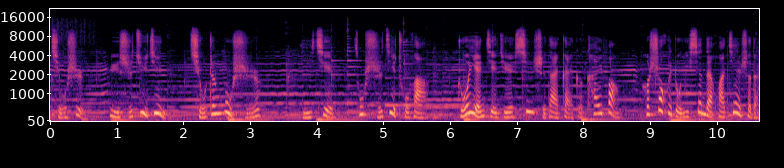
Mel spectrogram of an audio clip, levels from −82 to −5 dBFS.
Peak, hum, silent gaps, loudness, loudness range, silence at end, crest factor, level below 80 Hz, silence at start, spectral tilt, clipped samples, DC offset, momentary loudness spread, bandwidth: -8 dBFS; none; none; -26 LUFS; 2 LU; 0 s; 18 dB; -44 dBFS; 0 s; -4.5 dB/octave; under 0.1%; under 0.1%; 9 LU; 14 kHz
